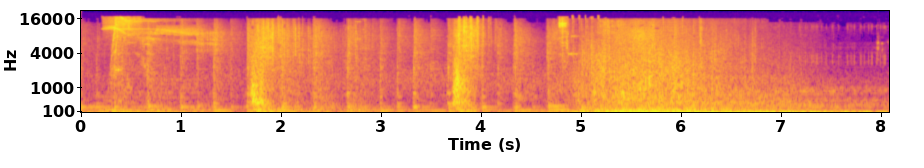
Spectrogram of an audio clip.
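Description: Video game combat as a cannon mech punches an enemy scorpion into a mountainside: heavy booming impacts and thuds land at intervals over a steady mechanical drone, ending in a long, loud rumbling crash.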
